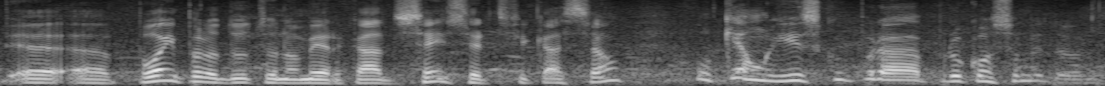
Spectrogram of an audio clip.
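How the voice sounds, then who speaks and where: A man's voice: on the high side, animated, moderate pace, vocal fry. A man in his fifties with a Brazilian Portuguese accent, hosting on-site interviews at a trade fair and praising products with enthusiasm, speaking into a handheld mic in a large exhibition hall. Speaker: trade show TV host.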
